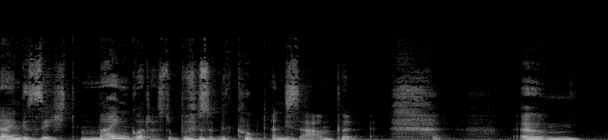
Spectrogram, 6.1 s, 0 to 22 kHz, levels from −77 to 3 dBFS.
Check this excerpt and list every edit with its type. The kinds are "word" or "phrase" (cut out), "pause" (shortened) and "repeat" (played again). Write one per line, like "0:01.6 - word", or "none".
none

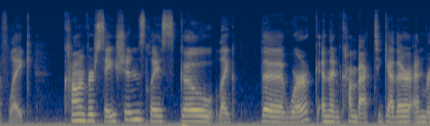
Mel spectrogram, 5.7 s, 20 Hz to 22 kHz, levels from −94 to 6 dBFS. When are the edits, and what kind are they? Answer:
0:01.9 - word
0:02.4 - word
0:03.4 - word

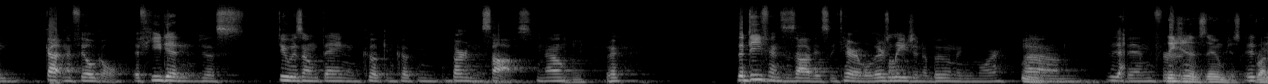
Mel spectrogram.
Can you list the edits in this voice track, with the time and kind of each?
0:08.9 - word
0:11.2 - word

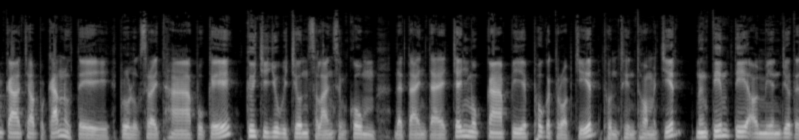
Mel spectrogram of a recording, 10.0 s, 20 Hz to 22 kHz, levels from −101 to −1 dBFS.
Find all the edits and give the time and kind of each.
0:01.4 - pause
0:07.5 - pause

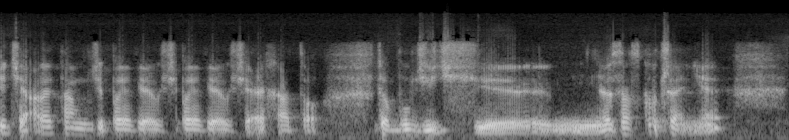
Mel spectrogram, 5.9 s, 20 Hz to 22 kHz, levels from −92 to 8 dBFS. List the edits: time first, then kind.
0:01.3 - repeat
0:02.8 - word

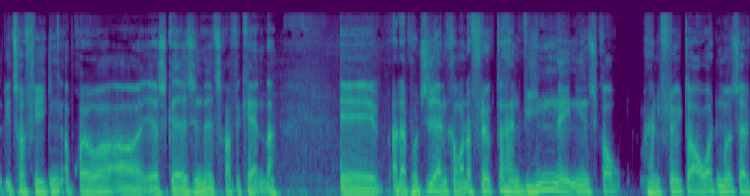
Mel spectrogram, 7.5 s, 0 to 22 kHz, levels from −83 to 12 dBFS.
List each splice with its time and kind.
0:03.3 - pause

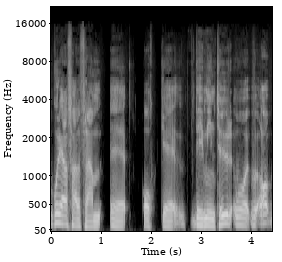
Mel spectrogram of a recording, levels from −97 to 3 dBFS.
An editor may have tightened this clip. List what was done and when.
0:01.6 - pause
0:02.7 - pause

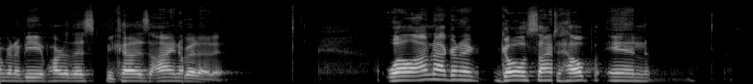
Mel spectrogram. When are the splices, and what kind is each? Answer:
0:00.9 - word
0:01.8 - word
0:04.8 - word
0:05.5 - word

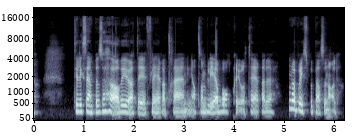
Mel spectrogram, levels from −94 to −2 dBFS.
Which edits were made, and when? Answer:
0:03.3 - word
0:05.1 - word

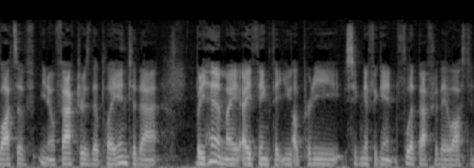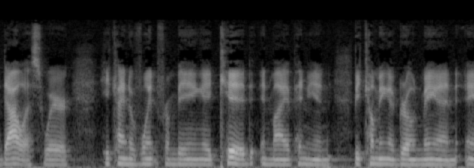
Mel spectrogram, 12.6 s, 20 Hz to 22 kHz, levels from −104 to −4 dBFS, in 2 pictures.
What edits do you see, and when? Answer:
0:02.7 - word
0:03.9 - word
0:11.0 - word

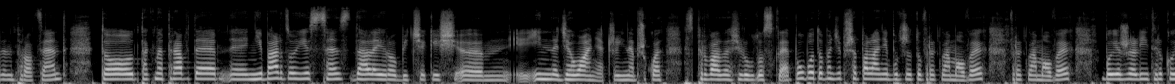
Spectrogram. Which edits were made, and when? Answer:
0:10.1 - repeat

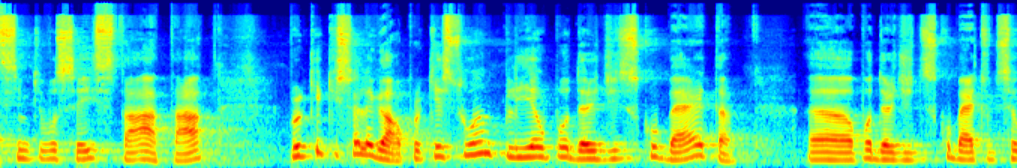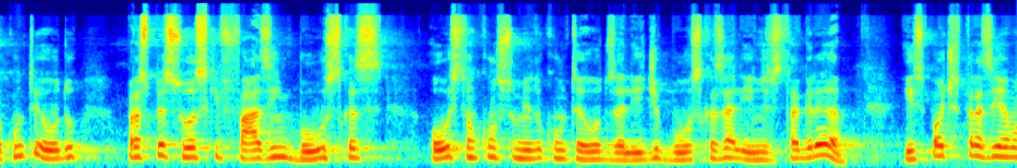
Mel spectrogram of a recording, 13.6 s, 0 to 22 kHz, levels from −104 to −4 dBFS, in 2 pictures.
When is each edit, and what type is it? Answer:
none

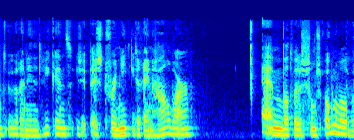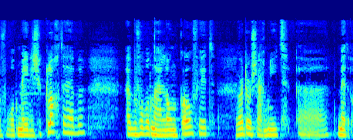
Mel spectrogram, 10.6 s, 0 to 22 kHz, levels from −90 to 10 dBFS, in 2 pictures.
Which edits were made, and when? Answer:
0:05.2 - phrase
0:08.9 - word
0:09.3 - word

